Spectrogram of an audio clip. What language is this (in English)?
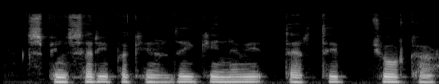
Pashto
